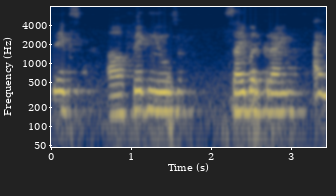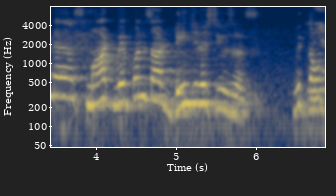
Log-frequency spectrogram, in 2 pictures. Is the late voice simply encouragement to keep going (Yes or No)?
Yes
